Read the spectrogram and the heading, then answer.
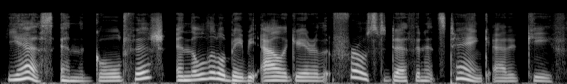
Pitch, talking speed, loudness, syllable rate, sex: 195 Hz, 200 wpm, -18 LUFS, 4.9 syllables/s, female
